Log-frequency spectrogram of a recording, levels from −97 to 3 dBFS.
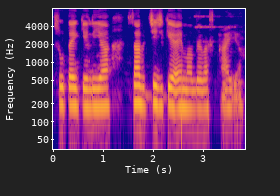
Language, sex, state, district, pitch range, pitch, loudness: Maithili, female, Bihar, Saharsa, 165-190 Hz, 180 Hz, -20 LUFS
